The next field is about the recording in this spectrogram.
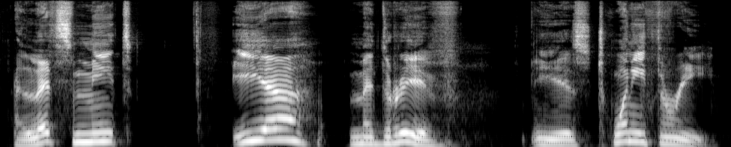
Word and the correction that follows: Ilya: And I could be saying that wrong. It's Ilya is his first name. – Ilya, okay.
